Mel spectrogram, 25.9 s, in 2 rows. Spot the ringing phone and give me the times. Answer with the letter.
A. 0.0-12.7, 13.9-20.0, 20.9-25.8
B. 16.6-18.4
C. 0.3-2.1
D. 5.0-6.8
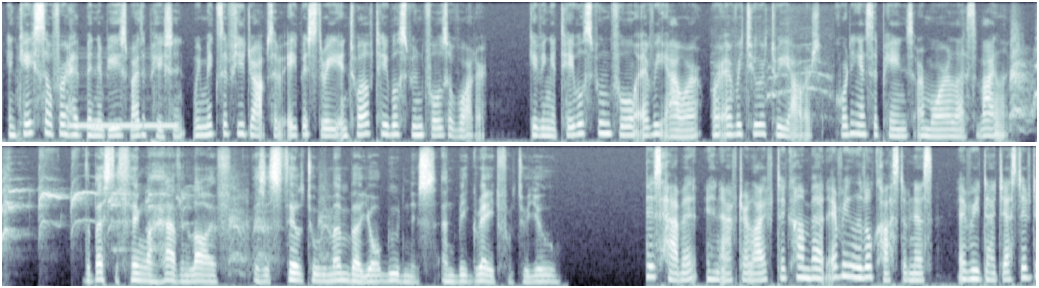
C.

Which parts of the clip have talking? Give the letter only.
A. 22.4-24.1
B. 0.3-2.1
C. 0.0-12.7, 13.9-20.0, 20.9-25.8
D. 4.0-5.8
C.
